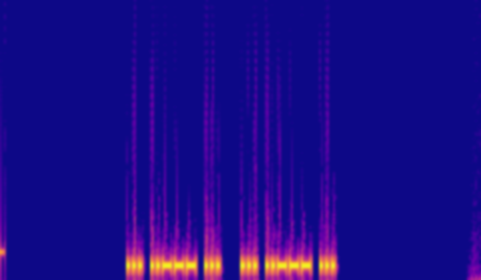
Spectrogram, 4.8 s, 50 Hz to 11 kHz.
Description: Morse code, heard as a keyed tone, about 41 wpm, 690 Hz. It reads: S2S S2S
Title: SOTA QSO Practice 40wpm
